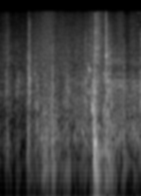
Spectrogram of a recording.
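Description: A few short clicks and knocks from a Mazda Miata's gear shift lever being handled with the engine off, the sharpest about half a second and about a second and a half in.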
